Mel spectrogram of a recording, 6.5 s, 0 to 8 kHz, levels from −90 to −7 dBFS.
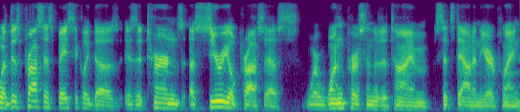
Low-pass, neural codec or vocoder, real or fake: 7.2 kHz; none; real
